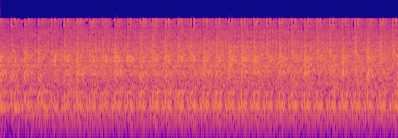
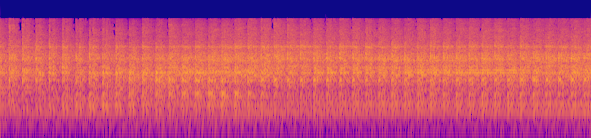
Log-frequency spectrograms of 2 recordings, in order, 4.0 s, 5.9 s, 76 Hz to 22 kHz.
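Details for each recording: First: Iseki TX-series tractor diesel at about 900 rpm idle, after fitting a foot throttle pedal, blow-by check: even diesel clatter with steady, regular firing, no misses or heavy knocks; a healthy engine despite some blow-by. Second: Second Iseki tractor diesel, possibly KE70, started warm at 70°F after glow plugs, low power and weak below about 1000 rpm: hard sharp knock about four times a second over the clatter; cause unconfirmed.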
